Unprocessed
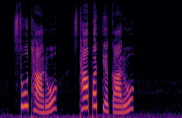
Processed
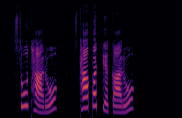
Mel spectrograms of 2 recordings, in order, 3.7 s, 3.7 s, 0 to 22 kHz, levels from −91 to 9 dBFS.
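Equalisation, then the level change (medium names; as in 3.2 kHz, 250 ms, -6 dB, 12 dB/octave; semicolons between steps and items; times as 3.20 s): distance through air 340 m; differentiator; treble shelf 9.2 kHz +8 dB; +9.0 dB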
